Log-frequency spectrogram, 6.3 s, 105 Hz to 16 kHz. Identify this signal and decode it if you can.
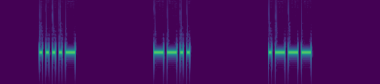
Morse code, heard as a keyed tone, about 21 wpm, spaced as for 6 wpm, 700 Hz. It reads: 4ZJ
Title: USA Call Signs - 4 Characters - 8x Character Spacing - 22wpm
